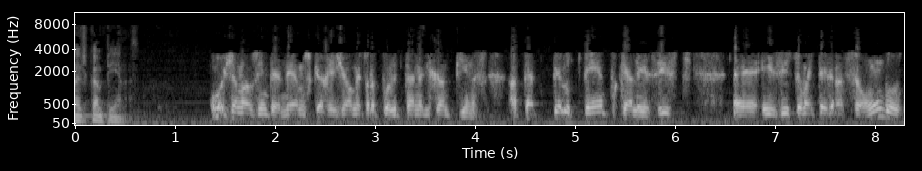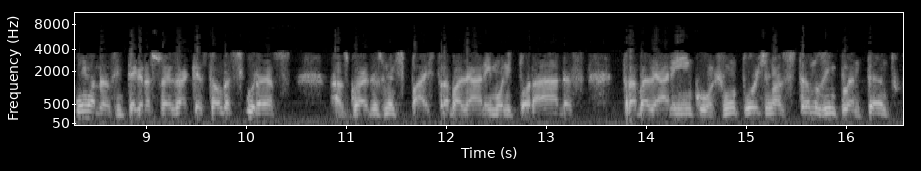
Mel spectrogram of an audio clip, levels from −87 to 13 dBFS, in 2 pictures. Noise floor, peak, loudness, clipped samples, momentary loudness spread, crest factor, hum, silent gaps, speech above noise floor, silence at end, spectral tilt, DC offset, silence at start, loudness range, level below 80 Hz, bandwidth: -54 dBFS; -8 dBFS; -24 LUFS; under 0.1%; 8 LU; 16 dB; none; none; 31 dB; 0.05 s; -6.5 dB/octave; under 0.1%; 0 s; 1 LU; -54 dBFS; 7.8 kHz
